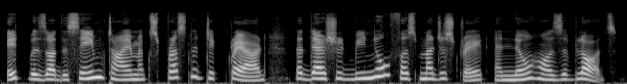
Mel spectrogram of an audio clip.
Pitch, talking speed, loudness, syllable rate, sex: 250 Hz, 190 wpm, -18 LUFS, 5.1 syllables/s, female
